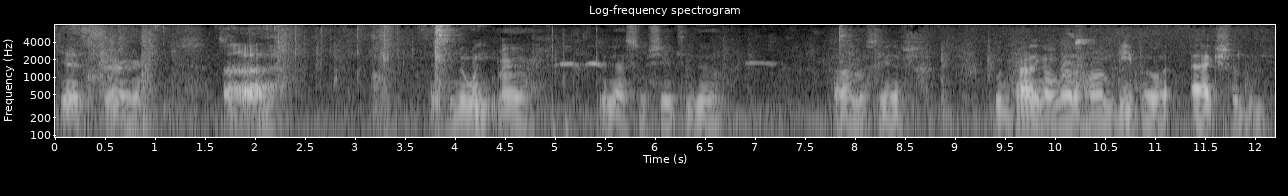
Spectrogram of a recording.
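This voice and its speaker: A man's voice: low voice, steady tone, a little slow, pauses often. Slangy American man vlogging, noisy audio. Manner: informal, slangy, addresses viewers directly. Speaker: animal vlogger. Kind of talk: casual vlog chat to viewers. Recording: noisy on-location handheld vlog audio.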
